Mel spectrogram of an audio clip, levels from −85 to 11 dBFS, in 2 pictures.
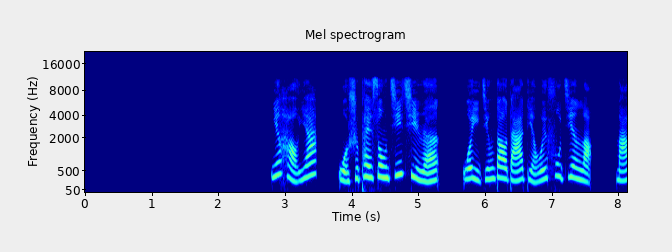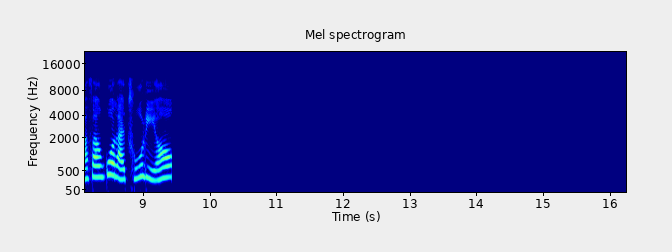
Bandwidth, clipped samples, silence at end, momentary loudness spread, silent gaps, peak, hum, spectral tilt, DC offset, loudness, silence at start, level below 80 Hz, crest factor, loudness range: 11.5 kHz; under 0.1%; 6.8 s; 8 LU; 3.46-3.77 s, 5.32-5.63 s, 7.61-7.95 s; -24 dBFS; none; -2.5 dB/octave; under 0.1%; -40 LUFS; 2.8 s; -84 dBFS; 20 dB; 8 LU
